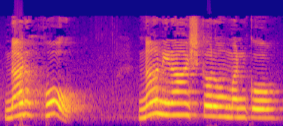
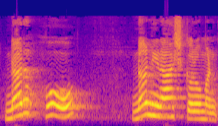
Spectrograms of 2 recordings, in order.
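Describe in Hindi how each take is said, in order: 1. यह पंक्ति 'nar ho' के बाद विराम के साथ पढ़ी जाती है। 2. यह पंक्ति 'nar ho' के बाद विराम के साथ पढ़ी जाती है।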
